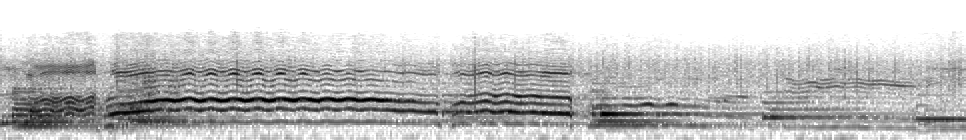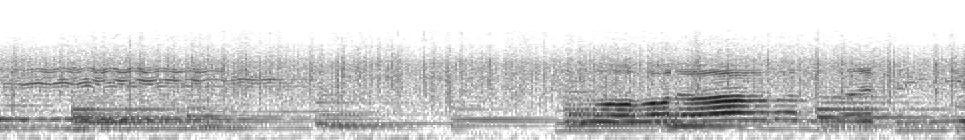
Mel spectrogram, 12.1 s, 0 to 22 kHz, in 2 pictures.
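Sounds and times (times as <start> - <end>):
man singing tenor with vibrato: 0.0 - 7.8, 9.5 - 12.0
record surface hiss: 0.0 - 12.0.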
